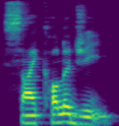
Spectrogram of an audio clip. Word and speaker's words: psychology: The letter P is often silent when it comes at the start of words which start with PN, PS, and PT. For example, psychology.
